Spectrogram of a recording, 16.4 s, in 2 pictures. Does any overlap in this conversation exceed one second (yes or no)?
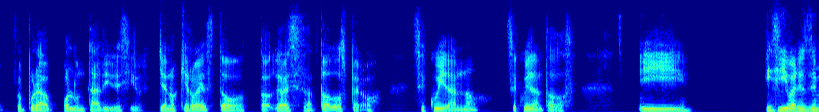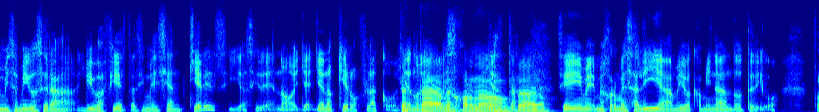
yes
